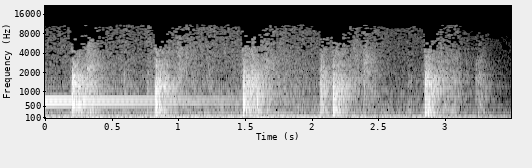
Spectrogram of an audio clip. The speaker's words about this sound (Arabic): جرس الباب. اكيد هو.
